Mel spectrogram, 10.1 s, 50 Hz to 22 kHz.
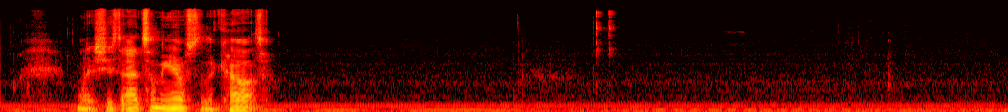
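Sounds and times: low steady hum: 0.0 - 10.0
computer mouse clicks: 5.9 - 6.2.

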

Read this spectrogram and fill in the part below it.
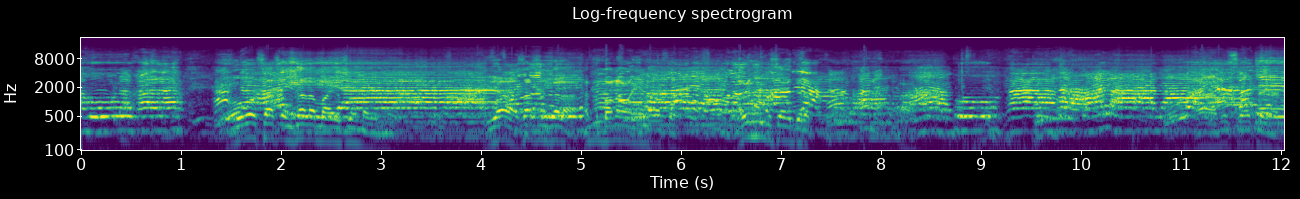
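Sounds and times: group of voices chanting: 0.0 - 12.0.

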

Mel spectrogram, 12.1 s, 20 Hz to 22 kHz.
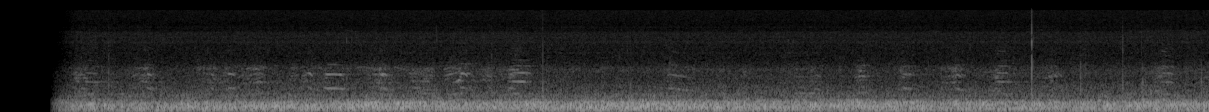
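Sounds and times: steady low rumble: 0.6 - 12.0
geese honking: 0.7 - 5.4, 8.0 - 10.7, 11.4 - 11.9.

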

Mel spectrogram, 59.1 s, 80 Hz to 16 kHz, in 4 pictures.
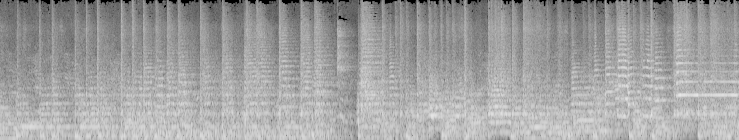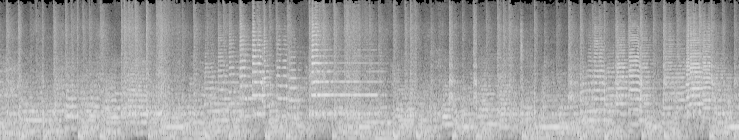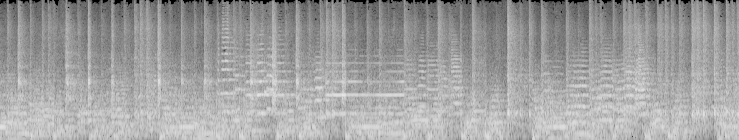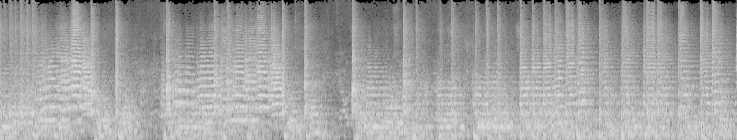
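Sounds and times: bugles playing: 0.0 - 50.8, 51.4 - 59.0
bass drum and percussion: 0.0 - 59.0.

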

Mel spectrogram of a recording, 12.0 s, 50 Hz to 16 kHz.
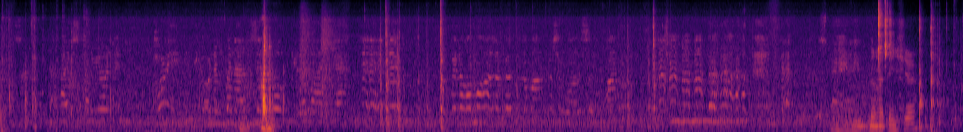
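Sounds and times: voices talking in background: 0.0 - 11.5.

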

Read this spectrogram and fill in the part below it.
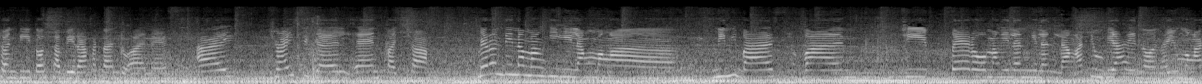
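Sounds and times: woman talking: 0.0 - 8.5
motorcycle engine humming: 0.0 - 12.0.

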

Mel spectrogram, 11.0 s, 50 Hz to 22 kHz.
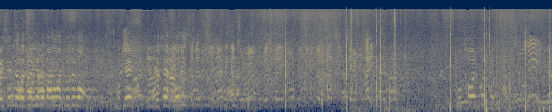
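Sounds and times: distant voices of players: 0.0 - 11.0
football being kicked: 9.0 - 11.0.

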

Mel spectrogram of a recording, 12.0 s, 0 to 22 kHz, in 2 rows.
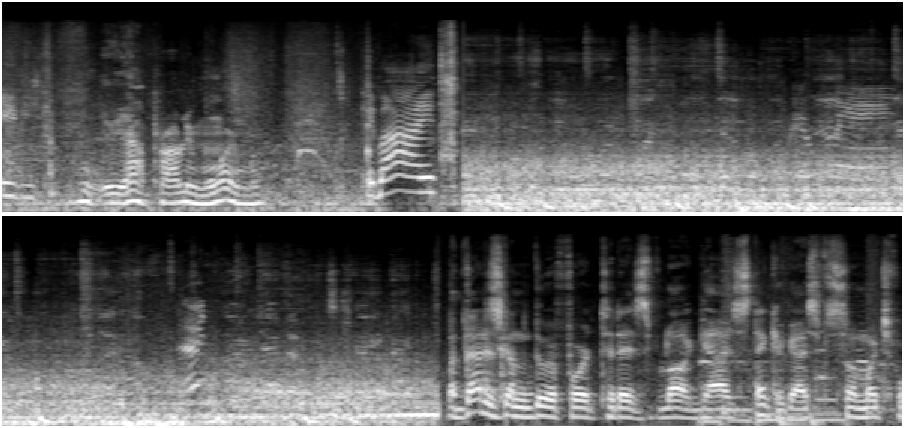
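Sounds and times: car driving rumble from cabin: 3.1 - 9.0.

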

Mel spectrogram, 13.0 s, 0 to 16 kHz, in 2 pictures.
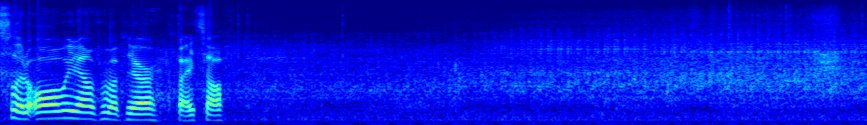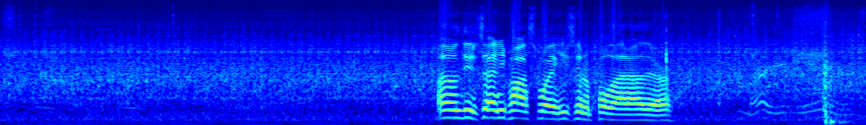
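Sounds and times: outdoor noise: 0.0 - 13.0
truck engine running: 0.0 - 13.0.

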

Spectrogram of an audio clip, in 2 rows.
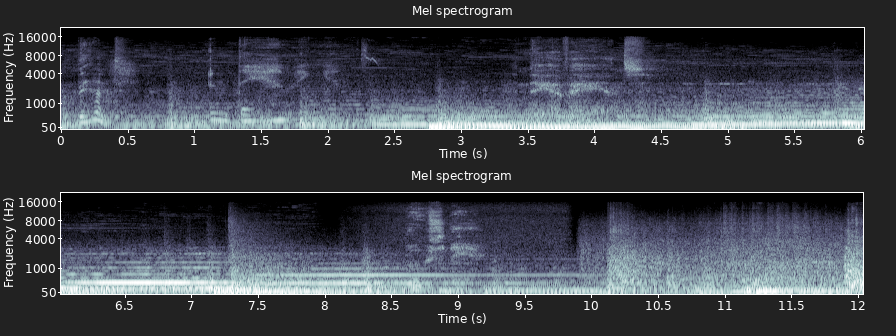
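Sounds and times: heavy rain pouring: 7.3 - 12.0.

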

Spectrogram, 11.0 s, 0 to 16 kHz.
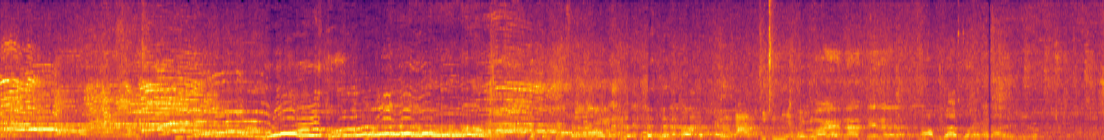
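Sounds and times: crowd cheering and shouting: 0.0 - 7.6.

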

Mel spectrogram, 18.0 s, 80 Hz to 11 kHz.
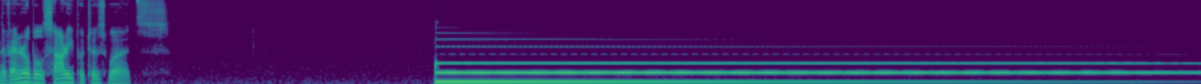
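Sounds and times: singing bowl ringing: 6.5 - 18.0.

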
